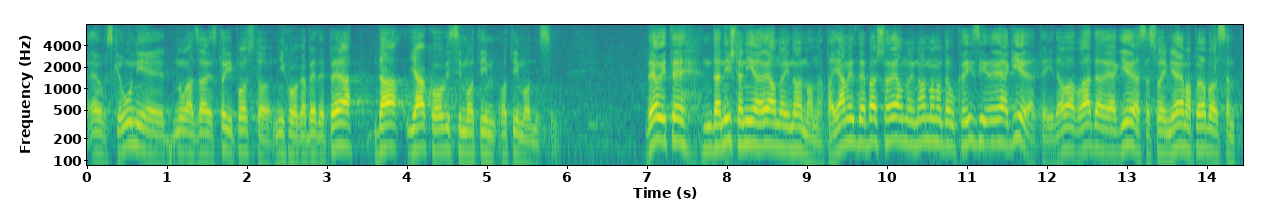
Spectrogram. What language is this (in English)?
Croatian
